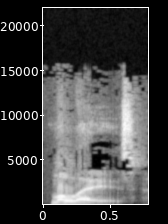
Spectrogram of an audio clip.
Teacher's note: and the stress is on that second syllable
